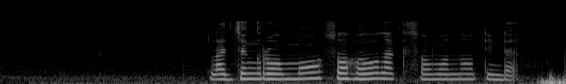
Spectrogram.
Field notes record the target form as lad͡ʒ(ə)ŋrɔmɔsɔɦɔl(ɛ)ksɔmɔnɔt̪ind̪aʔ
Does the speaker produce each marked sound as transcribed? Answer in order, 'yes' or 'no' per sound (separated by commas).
yes, no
